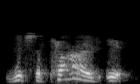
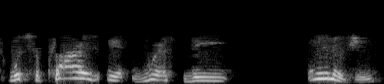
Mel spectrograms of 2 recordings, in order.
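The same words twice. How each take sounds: First: Said in the usual way. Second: Slow, deliberate repeat of the phrase. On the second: Shown as a demonstration. Preacher slowing down to repeat his point, slow and deliberate. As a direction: spell it out slowly for the crowd. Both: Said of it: "Let me say it again real slow".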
